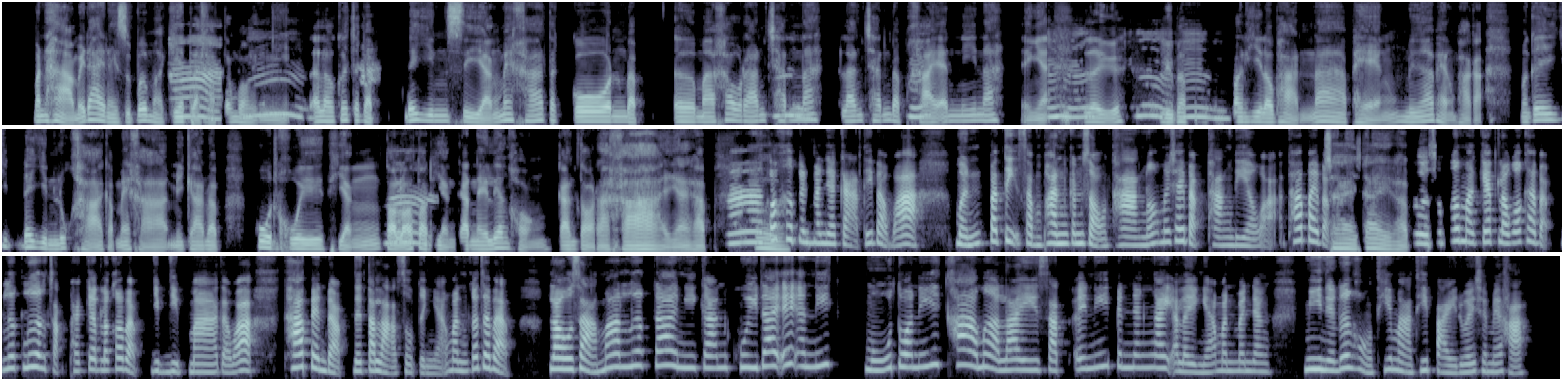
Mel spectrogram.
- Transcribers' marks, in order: in English: "แพ็กเกจ"
- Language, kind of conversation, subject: Thai, podcast, วิธีเลือกวัตถุดิบสดที่ตลาดมีอะไรบ้าง?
